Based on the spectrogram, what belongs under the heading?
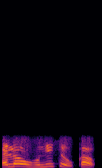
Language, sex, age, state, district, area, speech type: Assamese, female, 60+, Assam, Lakhimpur, urban, conversation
